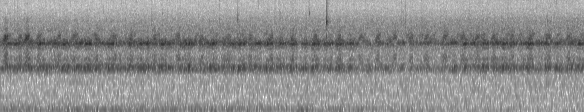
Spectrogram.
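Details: Frogs calling loudly in rural summer: an unbroken chorus of rapid, rattling croaks in two bright tones, steady throughout, with a few faint clicks above.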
